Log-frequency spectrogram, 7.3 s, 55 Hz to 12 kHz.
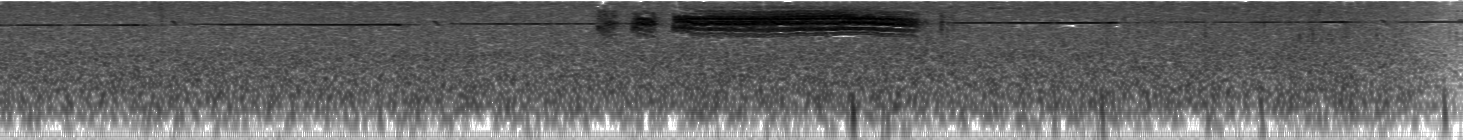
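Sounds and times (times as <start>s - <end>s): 
hiss: 0.0s - 7.0s
golden parrotbill buzzing trill call: 0.0s - 7.2s
golden parrotbill short ticks: 3.0s - 4.9s
speech: 3.2s - 3.7s.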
